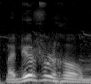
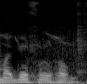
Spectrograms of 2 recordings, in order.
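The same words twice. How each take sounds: First: Loud, proud showing off of the house; proud exclaim. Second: Said in the usual way. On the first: Real, not acted. Vlogger showing viewers his home, loud and proud. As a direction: belt it out proudly.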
